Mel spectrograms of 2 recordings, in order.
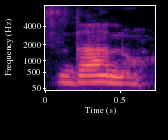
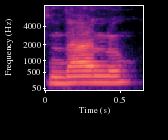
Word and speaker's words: Ndanu: Ndano. Good afternoon. Have I pronounced it properly? It's Ndanu.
